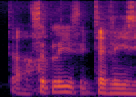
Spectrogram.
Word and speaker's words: Tbilisi: They were Dynamo how do you pronounce? Tbilisi.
